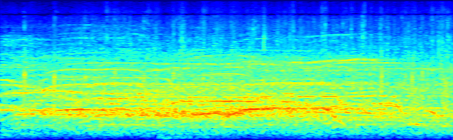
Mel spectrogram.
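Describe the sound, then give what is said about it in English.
A large arena crowd at a Hall of Fame induction cheers and applauds steadily, a dense roar of clapping and voices sustained at full volume throughout, with scattered whoops rising above the wash of noise. “Just said, and the response from this amazing crowd just made me realize how important this Hall of Fame induction really is.”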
